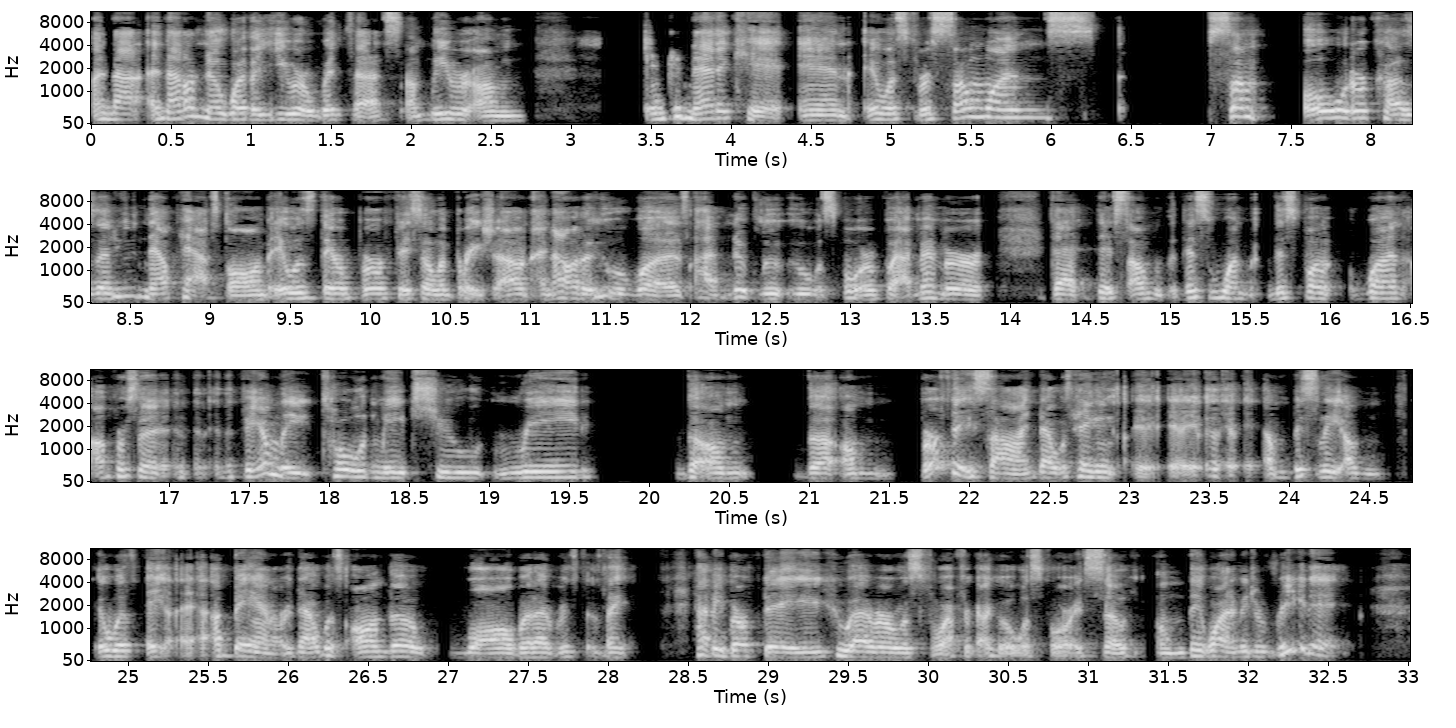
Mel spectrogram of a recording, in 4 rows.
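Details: Stuttering in an adult woman who has stuttered since childhood and still does; she had speech therapy in grades 2-5 and in middle school.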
